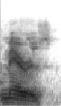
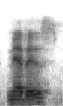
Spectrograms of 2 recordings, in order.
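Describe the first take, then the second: First: The r is a plain English r. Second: The r is a quick rolled tap. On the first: The speaker calls it wrong. "not Mares" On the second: The speaker calls it right. "with a little R roll there in there somewhere"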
